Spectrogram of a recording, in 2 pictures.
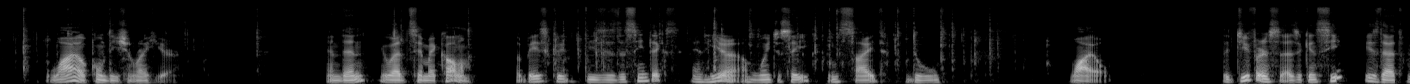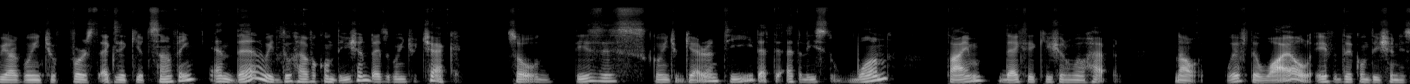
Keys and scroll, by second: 2.4 Return, 5.8 Return, 9.8 Tab.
